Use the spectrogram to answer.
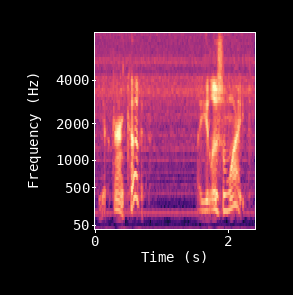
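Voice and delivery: high, soft mock inner voice; mock inner grumble. Pastor voices his flesh's reply to crying neighbor, mock inner grumble. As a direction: voice the petty thought high and under your breath.

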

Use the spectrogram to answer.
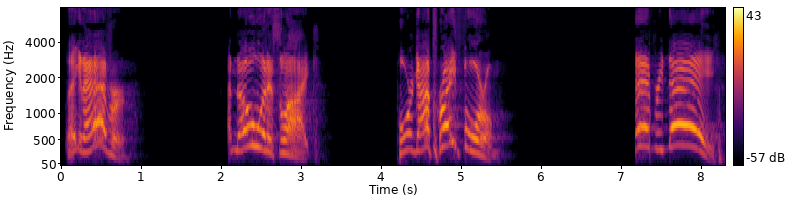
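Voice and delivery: high, very loud comic outburst; mock shouting. Preacher joking about those guys, shouting high and loud. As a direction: shout it high, in short separate bursts.

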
